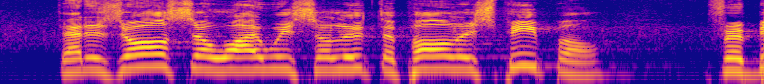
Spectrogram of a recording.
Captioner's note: applause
